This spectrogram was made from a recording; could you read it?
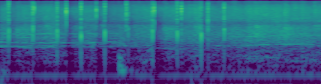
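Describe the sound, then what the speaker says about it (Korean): Audience applause at a Korean long-term care policy debate, a steady broadband patter of many hands with sharp individual claps standing out, continuous and moderately loud throughout. "여러분 박수 한번 부탁드립니다."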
